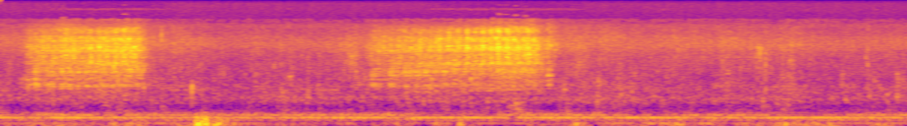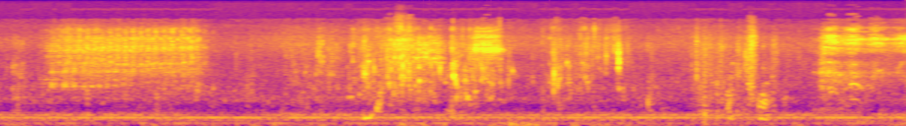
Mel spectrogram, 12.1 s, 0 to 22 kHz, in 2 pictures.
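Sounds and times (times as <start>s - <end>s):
boat motor humming: 0.0s - 12.0s.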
